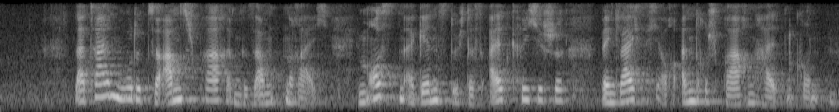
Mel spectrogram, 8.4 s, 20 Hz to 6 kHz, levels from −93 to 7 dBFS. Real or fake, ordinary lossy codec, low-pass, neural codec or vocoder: real; MP3, 48 kbps; 5.4 kHz; none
